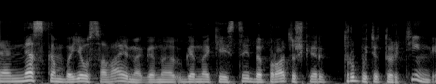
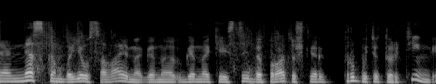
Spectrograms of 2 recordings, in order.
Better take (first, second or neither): first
